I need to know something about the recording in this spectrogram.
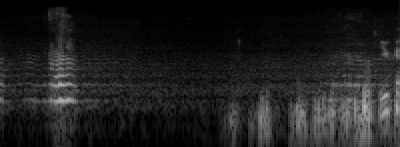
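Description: Honey bees buzzing over an open hive, with one louder, wavering buzz about half a second in and a faint steady hum after it. Low rumbling noise comes in the second half.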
